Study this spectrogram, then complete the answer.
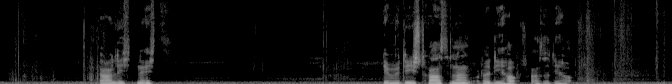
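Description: A young man talks animatedly into a microphone, close by.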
